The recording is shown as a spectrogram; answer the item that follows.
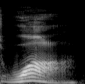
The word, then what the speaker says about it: Roy: It's a nice save by Wah spelled Roy pronounced Wah.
